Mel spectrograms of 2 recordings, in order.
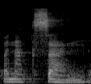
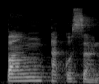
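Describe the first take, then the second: First: It has a single n, and the o is dropped. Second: It keeps the ng and t, and the o. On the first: This is the final form after assimilation and deletion. "We get panaksan" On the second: This is the underlying form before the sound changes. "we have an N G and a T"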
